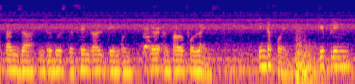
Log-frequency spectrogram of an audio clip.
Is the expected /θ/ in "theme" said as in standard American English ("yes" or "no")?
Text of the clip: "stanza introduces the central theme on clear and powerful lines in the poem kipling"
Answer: no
